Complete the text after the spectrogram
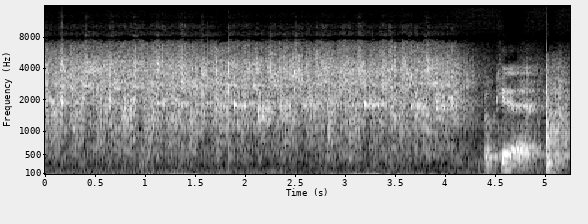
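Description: Ice rattles rapidly inside a cocktail shaker.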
